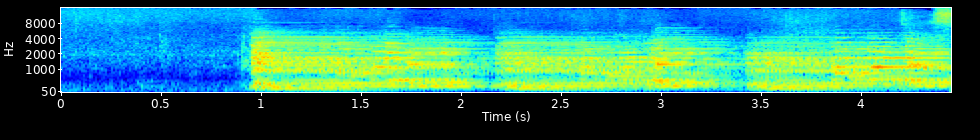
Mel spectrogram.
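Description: A grand piano comes in loudly about a second in, playing sustained full chords that change roughly every second as the introduction to a song.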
